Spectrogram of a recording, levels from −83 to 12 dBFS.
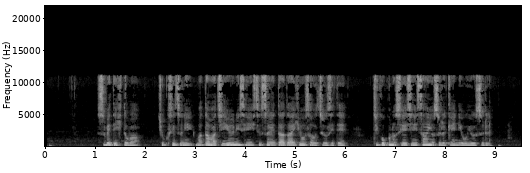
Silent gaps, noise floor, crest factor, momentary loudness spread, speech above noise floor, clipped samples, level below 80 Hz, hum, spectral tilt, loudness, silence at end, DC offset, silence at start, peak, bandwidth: none; -58 dBFS; 16 dB; 12 LU; 37 dB; under 0.1%; -58 dBFS; none; -4.5 dB/octave; -22 LUFS; 0.4 s; under 0.1%; 0.1 s; -8 dBFS; 11.5 kHz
